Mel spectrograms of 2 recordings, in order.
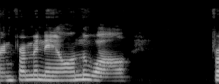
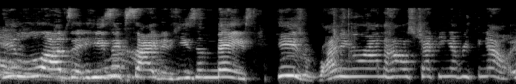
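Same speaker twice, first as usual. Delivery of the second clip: excited; 9 semitones higher than usual. Real, not acted. Teacher excited about Rat.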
